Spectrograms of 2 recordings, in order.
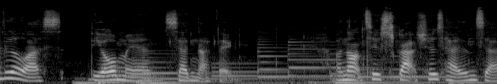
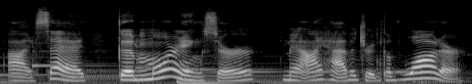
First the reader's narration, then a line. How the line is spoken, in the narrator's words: Anansi, who thought the old man might have been deaf, repeated in a loud voice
